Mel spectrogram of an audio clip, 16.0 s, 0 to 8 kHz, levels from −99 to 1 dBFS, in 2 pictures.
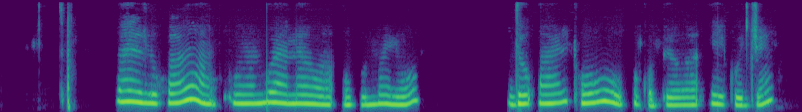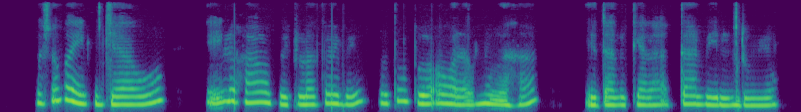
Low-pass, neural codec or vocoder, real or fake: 7.2 kHz; codec, 24 kHz, 0.9 kbps, WavTokenizer, medium speech release version 1; fake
